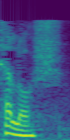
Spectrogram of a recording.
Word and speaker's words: Tellos: This went on to very shortly after that, I started to meet my space brother, whose name is Telosh, pronounced Telosh, but it's spelled T-E-L-L-O-S.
